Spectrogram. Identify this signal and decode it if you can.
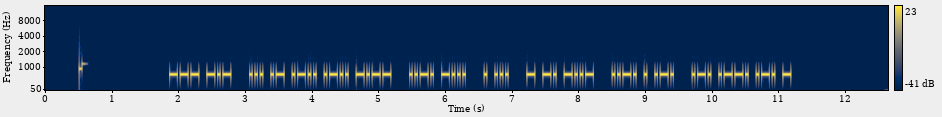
Morse code, heard as a keyed tone, about 32 wpm, 700 Hz. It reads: OK SALLY FB ES TNX FER RPRT
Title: Practice QSO - Exchange 2 - Info - 30wpm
